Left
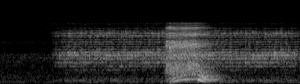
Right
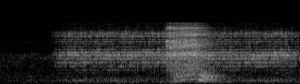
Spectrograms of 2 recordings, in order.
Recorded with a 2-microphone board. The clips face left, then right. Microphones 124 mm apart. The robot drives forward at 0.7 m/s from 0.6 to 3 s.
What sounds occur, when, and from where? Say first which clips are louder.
1.6 s a drill: left 5 dB; 50° left (ahead or behind), 1.5 m; by 2.3 s 40° left (ahead or behind), 1.8 m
